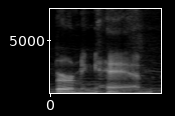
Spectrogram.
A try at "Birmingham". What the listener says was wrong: Yeah, we don't say the ham. We go Birmingham.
